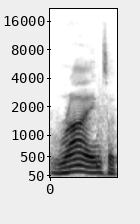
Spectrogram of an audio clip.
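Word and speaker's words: Rheims: Testament had been published at rymes that's how you pronounce it re of RS in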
